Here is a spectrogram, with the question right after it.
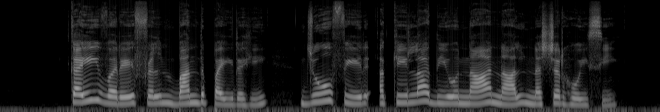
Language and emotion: Punjabi, neutral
